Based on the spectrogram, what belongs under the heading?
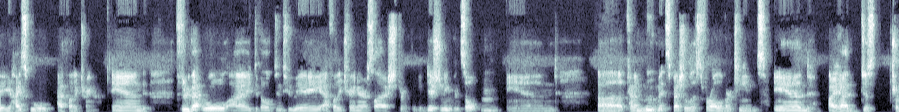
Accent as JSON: {"language": "English", "town": "Kansas City", "country": "United States", "also_born_or_lived": "Olathe, Kansas", "said": "I'm from Kansas City."}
